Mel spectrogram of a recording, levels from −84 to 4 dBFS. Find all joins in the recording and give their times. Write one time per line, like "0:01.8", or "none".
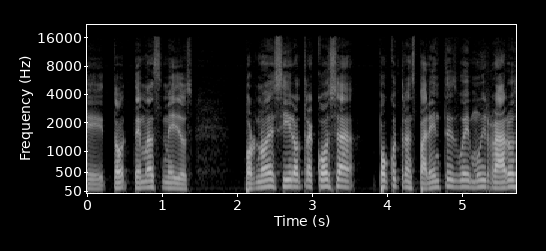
none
